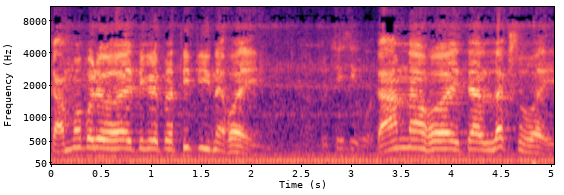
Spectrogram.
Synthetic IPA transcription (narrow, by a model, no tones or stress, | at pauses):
kamːãpəɽjoɦɔjt̪ekɽepɾət̪ʰit̪inɦɔj | kamnaɦɔjet̪jaləkʃɦɔj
